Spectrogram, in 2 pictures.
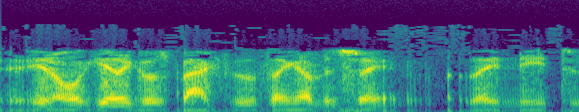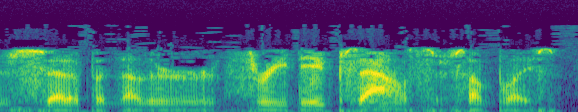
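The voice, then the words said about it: Hoarse voice. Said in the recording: “I'm going hoarse here.”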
